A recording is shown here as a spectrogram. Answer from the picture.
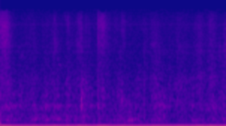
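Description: Faint rustling and light clicks of videotape cases being handled and shuffled in the hands, over quiet room tone.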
